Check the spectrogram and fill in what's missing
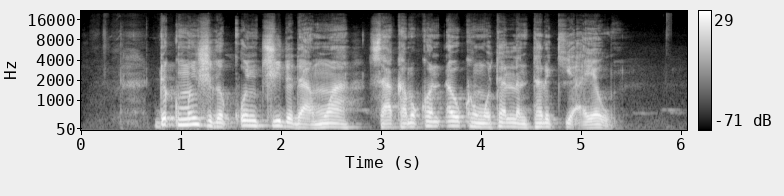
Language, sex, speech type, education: Hausa, male, spontaneous, tertiary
